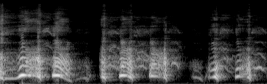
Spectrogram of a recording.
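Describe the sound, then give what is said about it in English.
Coughing and throat clearing, as if something is caught in the throat: several rough, voiced bursts in three short clusters, loud and alone, with brief pauses between them. “Oh, sorry, that was weird. I just had something in my throat.”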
